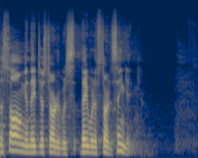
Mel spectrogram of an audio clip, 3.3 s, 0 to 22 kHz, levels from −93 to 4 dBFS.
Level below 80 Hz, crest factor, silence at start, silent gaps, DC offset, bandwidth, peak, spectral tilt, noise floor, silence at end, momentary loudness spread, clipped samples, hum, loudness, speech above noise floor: -82 dBFS; 20 dB; 0 s; none; under 0.1%; 16 kHz; -6 dBFS; -4.5 dB/octave; -65 dBFS; 1.1 s; 6 LU; under 0.1%; none; -24 LUFS; 42 dB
